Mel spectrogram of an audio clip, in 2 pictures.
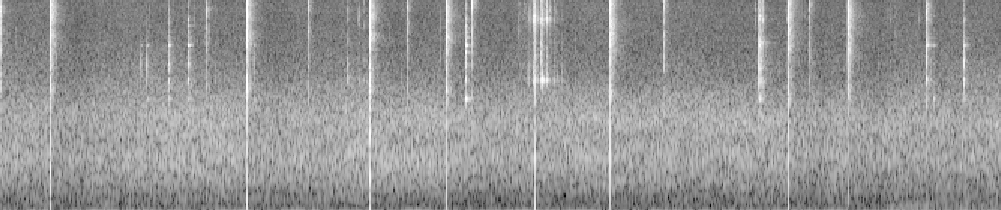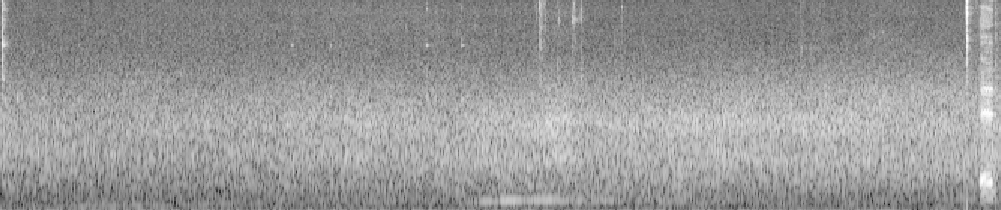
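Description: Sharp, irregular clicks and clinks, a dozen or more in the first half, as small hard objects are tapped against a hand-held ashtray while cigar shavings are gathered; after that only a steady outdoor hiss with a faint low hum.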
